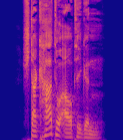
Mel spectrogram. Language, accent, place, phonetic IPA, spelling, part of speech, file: German, Germany, Berlin, [ʃtaˈkaːtoˌʔaːɐ̯tɪɡn̩], staccatoartigen, adjective, De-staccatoartigen.ogg
- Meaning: inflection of staccatoartig: 1. strong genitive masculine/neuter singular 2. weak/mixed genitive/dative all-gender singular 3. strong/weak/mixed accusative masculine singular 4. strong dative plural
